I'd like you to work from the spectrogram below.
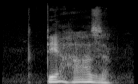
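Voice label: "hase", German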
